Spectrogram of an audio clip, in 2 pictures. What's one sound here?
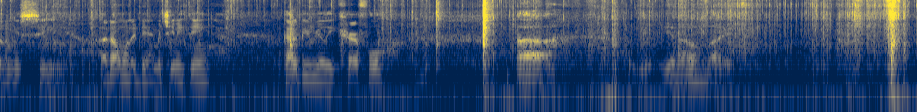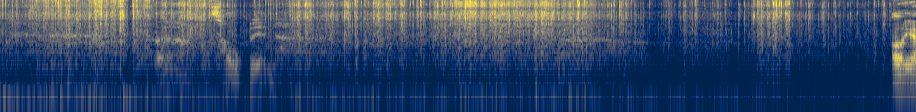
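Paper and plastic wrapping rustle and crinkle as they are torn open.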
